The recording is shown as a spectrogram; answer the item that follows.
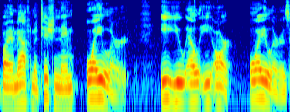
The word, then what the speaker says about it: Euler: actually was discovered by a mathematician named euler e-u-l-e-r euler is how it's pronounced so he thought highly of himself and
